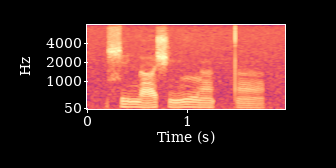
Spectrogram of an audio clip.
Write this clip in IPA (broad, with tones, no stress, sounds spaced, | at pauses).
ɬ i˦ n a˩˥ ʃ ĩ˩˥ lː ã˦ tː ã˧˩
